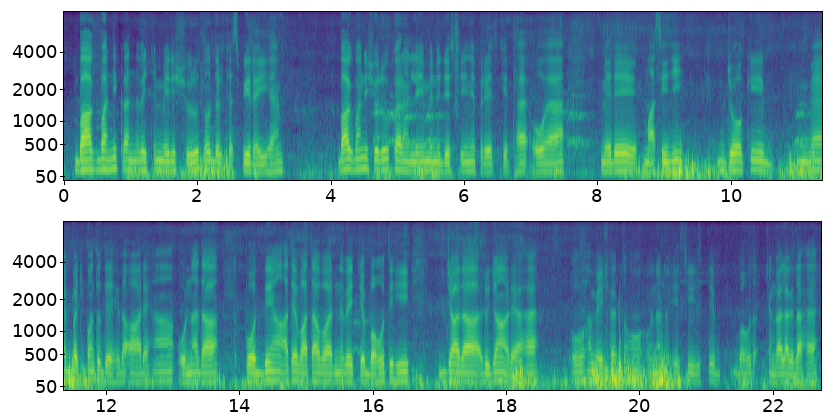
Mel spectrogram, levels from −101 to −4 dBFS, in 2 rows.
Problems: none marked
